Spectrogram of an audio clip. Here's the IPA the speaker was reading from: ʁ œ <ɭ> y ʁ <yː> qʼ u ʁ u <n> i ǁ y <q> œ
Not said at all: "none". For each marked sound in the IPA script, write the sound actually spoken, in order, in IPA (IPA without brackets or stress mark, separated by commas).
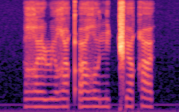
ɭ, y, n, q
